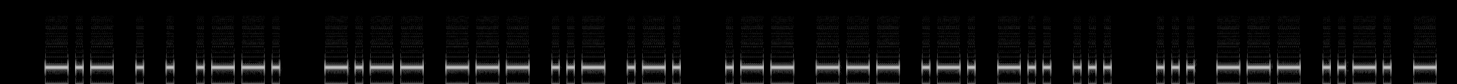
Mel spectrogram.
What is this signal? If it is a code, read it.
Morse code, heard as a keyed tone, about 16 wpm, 800 Hz. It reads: KEEP YOUR WORDS SOFT
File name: Chuckles / Chuckles-mp3s / SoftWords @15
